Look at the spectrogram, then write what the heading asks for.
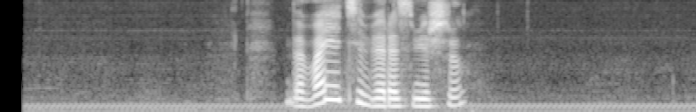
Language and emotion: Russian, positive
